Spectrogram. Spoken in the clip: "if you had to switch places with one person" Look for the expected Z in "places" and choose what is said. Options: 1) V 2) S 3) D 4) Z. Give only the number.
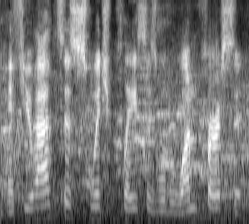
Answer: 4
